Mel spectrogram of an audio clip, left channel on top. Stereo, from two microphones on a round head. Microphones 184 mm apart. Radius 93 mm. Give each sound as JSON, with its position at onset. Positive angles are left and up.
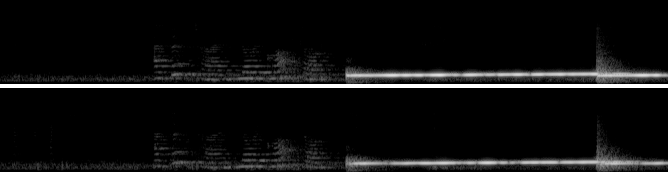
{"t": 1.5, "sound": "a woman speaking", "side_deg": 35, "distance_m": 0.8}
{"t": 3.5, "sound": "an alarm", "side_deg": 45, "distance_m": 1.6}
